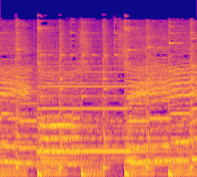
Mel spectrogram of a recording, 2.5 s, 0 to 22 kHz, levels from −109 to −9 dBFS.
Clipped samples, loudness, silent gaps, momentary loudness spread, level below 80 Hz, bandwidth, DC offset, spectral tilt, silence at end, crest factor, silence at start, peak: under 0.1%; -18 LUFS; none; 4 LU; -28 dBFS; 16 kHz; under 0.1%; -3.5 dB/octave; 0 s; 14 dB; 0 s; -4 dBFS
